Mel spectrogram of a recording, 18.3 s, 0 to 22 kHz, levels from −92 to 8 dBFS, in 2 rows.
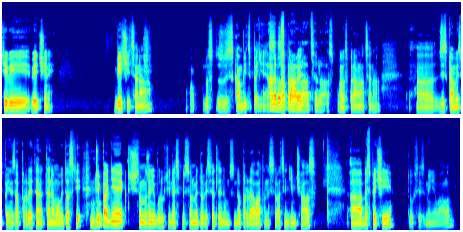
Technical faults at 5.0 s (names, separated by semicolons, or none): none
